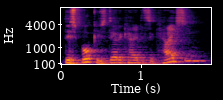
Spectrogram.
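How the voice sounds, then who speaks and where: A man, the book's author, reading his rhyming picture book aloud for children, with quiet asides about the pictures. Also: on the high side, very animated, moderate pace. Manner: friendly, reads rhyming verse with quiet asides. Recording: roomy echo.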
